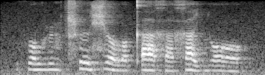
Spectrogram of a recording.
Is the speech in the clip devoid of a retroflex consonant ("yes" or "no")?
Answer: no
